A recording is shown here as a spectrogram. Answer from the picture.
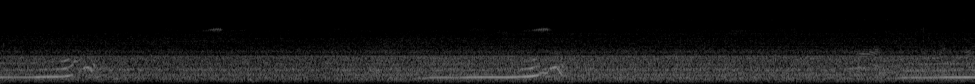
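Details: A distant spotted hyena calling at night at Djuma in the African bush gives long rising whoops, each swooping upward and repeated every few seconds.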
